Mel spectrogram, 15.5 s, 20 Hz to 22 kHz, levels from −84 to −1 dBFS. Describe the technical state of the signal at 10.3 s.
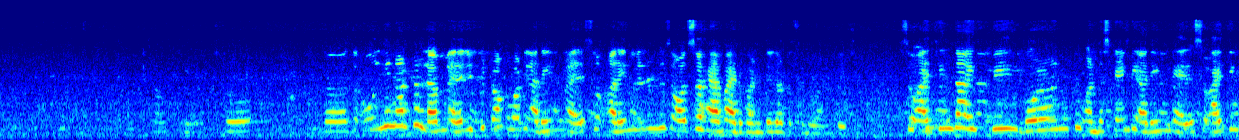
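At 10.3 s the speech carries an echo with no canceller, and this runs through the whole clip. The far end plays the call through a loudspeaker. Its microphone picks that up and sends it straight back. Each phrase returns roughly a third of a second later. The copy sits about 22 dB below the direct speech. It sounds thinner, a faint trailing shadow. The call codec's limited top end, near 12 kHz, shapes that returning copy too.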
